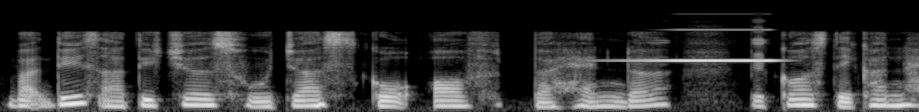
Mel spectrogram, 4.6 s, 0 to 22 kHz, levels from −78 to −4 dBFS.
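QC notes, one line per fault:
2.93–4.01 s, loudspeaker feedback squeal: the microphone is hearing the loudspeaker it feeds, and around 2.8 kHz the round trip through mic, amplifier and speaker gains more than it loses, so that frequency keeps feeding itself. It swells over roughly half a second into a piercing single-pitched whistle sitting about 5 dB above the speech, then holds until it stops just after 4.0 s.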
